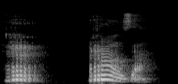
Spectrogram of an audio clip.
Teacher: your tongue goes right up against your alveolar ridge. It softens a bit to allow air to come through, and as air comes through, it vibrates your tongue up and down against that ridge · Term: trilled R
